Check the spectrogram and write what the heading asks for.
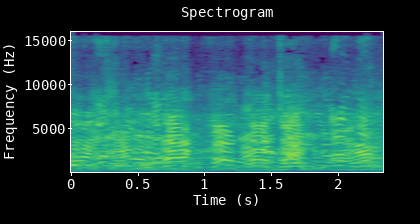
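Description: Several people chattering and talking over one another at close range.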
